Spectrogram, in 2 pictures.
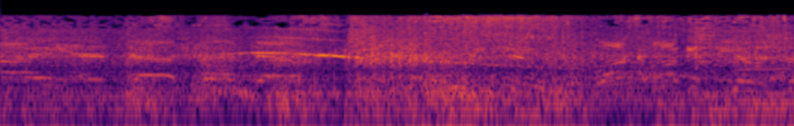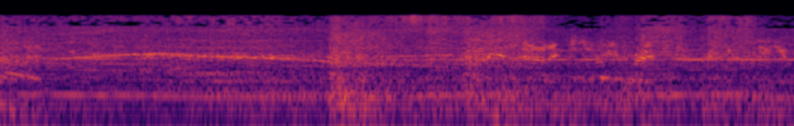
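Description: Police sirens wail with rising and falling pitch.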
